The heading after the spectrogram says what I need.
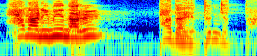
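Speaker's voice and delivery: high, loud burst on 하나님이 나를, then easing down; Jonah's emphatic prayer. Acted. Jonah praying inside the fish, emphatic proclamation. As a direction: proclaim it at full voice, then settle. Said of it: "기도할 때 뭐라고 그래요".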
